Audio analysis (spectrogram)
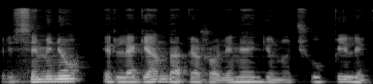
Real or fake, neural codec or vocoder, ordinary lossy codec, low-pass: real; none; MP3, 96 kbps; 14.4 kHz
